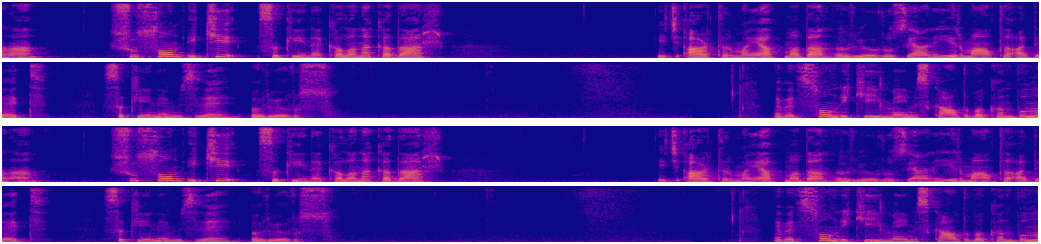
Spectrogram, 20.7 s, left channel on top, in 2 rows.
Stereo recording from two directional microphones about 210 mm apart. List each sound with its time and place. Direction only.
0.0 s a sound: 25° left (ahead or behind)
1.0 s speech: 20° left (ahead or behind)
6.5 s speech: 15° left (ahead or behind)
17.7 s speech: 15° left (ahead or behind)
